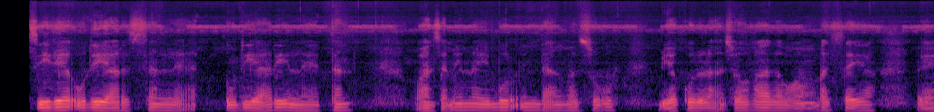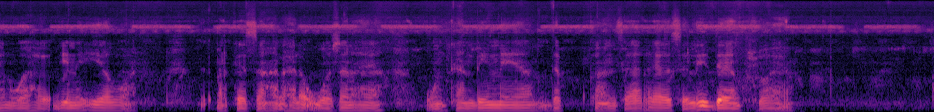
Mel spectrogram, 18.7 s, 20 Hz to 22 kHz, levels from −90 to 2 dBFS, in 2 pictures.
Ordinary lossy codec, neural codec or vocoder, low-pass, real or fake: none; vocoder, 44.1 kHz, 128 mel bands, Pupu-Vocoder; none; fake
